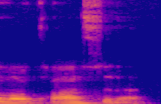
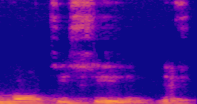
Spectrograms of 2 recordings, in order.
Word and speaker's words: multocida: So the major mouth organism that gets people in trouble from pets is Pasteurella multocida, or multicida. People pronounce it different ways.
